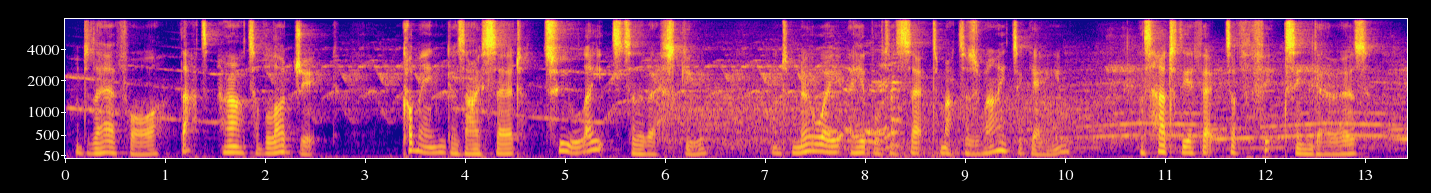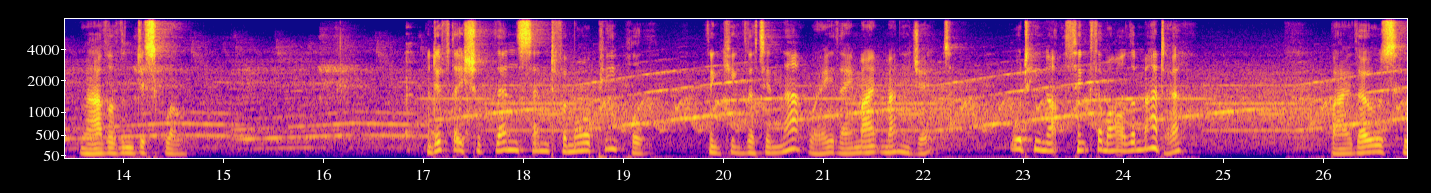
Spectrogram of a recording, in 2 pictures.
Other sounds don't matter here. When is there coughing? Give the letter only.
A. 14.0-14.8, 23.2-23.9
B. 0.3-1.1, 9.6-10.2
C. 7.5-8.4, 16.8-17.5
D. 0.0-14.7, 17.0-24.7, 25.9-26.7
C.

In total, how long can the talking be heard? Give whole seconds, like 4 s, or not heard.
23 s.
